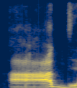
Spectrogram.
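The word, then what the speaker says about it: عبدي: Yes, the pronunciations come somewhere down the throat. You say Ali, Abdi, right? So make sure you widely open your throat.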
